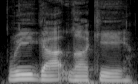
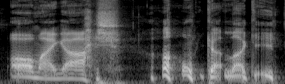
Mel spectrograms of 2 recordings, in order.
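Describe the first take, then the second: First: Said in the usual way. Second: High, laughing burst of relief at a lucky hit; excited win reaction. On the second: Real, not acted. Streamer reacts to a lucky win with laughing relief. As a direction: gasp it out, then laugh as the win lands.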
